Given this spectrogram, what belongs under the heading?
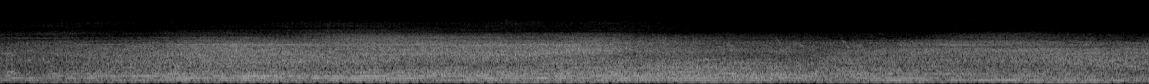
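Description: An E-flite mini Ultra Stick RC airplane flying in to land, its small electric motor and propeller making a steady, fairly loud buzzing drone outdoors with throttle held low.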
